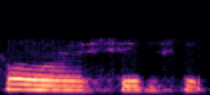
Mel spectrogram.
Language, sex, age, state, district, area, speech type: Malayalam, female, 18-30, Kerala, Palakkad, urban, conversation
